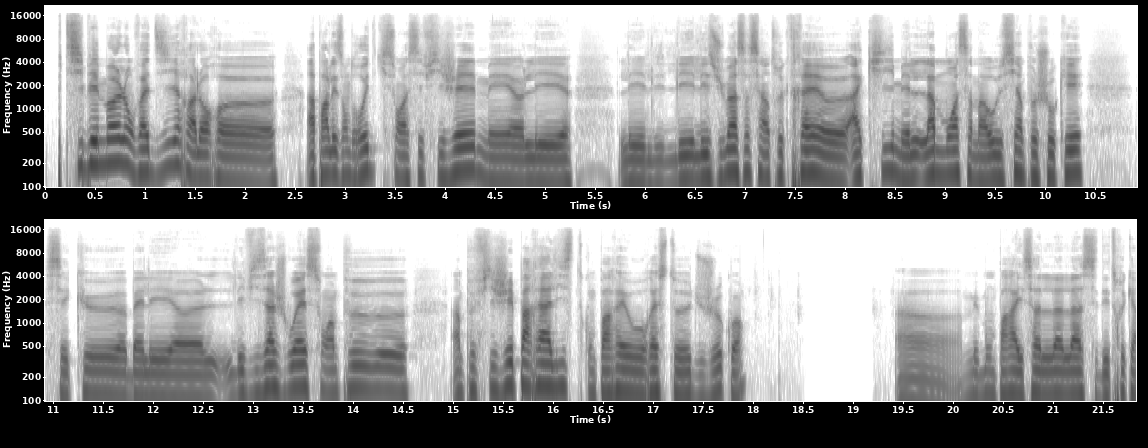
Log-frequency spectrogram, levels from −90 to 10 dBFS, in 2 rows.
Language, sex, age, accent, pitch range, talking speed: French, male, 20-39, French, 110-140 Hz, 195 wpm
